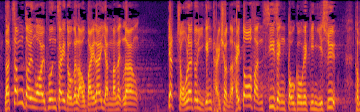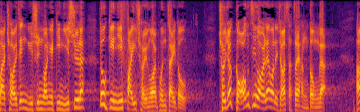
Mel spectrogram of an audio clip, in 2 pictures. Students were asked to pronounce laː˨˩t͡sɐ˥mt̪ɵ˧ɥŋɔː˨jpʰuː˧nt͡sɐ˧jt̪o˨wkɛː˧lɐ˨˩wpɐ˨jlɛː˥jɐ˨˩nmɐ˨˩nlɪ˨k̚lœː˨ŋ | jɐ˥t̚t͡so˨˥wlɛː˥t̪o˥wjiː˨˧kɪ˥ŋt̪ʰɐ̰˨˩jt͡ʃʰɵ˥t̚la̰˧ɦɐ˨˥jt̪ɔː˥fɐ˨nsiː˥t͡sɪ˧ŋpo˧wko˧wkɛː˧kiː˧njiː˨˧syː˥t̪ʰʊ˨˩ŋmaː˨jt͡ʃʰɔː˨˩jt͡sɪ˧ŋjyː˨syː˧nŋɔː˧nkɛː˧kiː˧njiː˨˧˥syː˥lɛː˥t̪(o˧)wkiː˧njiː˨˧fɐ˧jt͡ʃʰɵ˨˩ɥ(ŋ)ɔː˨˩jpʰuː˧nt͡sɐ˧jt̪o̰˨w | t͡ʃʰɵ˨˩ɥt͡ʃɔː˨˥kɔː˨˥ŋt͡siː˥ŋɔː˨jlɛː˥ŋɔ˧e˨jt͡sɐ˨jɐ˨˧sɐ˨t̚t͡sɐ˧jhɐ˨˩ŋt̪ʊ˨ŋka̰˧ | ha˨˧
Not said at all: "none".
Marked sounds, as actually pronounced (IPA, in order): o˥, ŋ

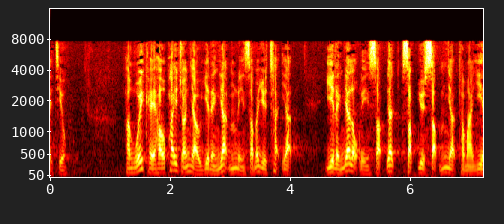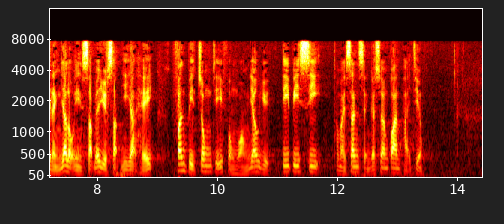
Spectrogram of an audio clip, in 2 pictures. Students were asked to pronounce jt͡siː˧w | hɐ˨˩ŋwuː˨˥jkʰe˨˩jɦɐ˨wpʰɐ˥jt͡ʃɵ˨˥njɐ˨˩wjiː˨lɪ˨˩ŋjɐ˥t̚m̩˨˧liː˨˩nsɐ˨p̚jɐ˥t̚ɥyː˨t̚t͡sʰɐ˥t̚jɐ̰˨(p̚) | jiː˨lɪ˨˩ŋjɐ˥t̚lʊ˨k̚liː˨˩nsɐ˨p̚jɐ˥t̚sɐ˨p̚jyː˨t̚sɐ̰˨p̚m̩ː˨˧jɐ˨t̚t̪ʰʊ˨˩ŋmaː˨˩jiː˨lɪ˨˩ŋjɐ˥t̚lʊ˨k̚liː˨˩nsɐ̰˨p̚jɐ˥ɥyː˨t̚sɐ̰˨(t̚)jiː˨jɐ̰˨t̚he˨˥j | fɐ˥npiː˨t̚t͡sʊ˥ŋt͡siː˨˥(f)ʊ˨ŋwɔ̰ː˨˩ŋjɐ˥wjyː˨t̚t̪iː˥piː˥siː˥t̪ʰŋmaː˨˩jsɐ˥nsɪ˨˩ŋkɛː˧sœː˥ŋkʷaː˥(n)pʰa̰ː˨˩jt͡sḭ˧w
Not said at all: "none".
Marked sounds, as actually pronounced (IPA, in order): t̚, p̚, f, n

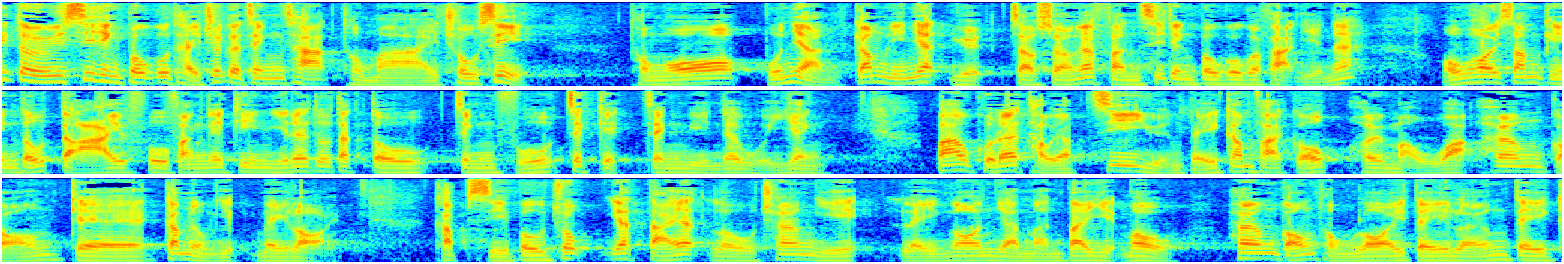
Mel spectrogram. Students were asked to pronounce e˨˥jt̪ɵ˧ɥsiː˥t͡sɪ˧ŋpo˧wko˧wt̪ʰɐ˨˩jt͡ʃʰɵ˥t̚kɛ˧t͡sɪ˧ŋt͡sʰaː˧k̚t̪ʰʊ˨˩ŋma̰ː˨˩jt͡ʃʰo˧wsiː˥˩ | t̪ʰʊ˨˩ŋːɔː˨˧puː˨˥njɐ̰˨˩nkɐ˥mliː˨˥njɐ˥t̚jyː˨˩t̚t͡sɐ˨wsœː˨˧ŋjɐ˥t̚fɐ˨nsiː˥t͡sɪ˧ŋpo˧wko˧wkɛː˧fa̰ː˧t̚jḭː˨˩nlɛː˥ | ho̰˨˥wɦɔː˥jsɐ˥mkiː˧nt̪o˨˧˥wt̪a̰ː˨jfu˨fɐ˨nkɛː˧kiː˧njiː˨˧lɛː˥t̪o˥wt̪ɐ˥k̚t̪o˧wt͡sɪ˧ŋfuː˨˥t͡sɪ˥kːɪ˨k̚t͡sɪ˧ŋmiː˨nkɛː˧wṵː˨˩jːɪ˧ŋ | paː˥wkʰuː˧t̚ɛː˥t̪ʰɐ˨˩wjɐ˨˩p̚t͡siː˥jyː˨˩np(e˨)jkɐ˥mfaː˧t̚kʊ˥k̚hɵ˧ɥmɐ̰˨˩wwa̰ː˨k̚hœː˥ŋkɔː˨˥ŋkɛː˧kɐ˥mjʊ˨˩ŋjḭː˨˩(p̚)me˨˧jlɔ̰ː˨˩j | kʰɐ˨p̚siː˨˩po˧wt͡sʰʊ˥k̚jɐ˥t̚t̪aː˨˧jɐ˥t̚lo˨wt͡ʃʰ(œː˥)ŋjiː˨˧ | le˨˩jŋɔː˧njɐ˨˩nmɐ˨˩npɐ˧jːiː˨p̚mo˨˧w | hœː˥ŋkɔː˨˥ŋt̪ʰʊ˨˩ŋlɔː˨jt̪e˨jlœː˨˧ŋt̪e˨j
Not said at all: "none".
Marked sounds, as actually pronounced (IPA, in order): e˨˥, p̚, œː˥

